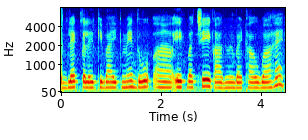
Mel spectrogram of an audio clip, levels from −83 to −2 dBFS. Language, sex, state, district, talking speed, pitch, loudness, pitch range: Hindi, female, Jharkhand, Deoghar, 185 wpm, 200 Hz, -15 LUFS, 190-210 Hz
